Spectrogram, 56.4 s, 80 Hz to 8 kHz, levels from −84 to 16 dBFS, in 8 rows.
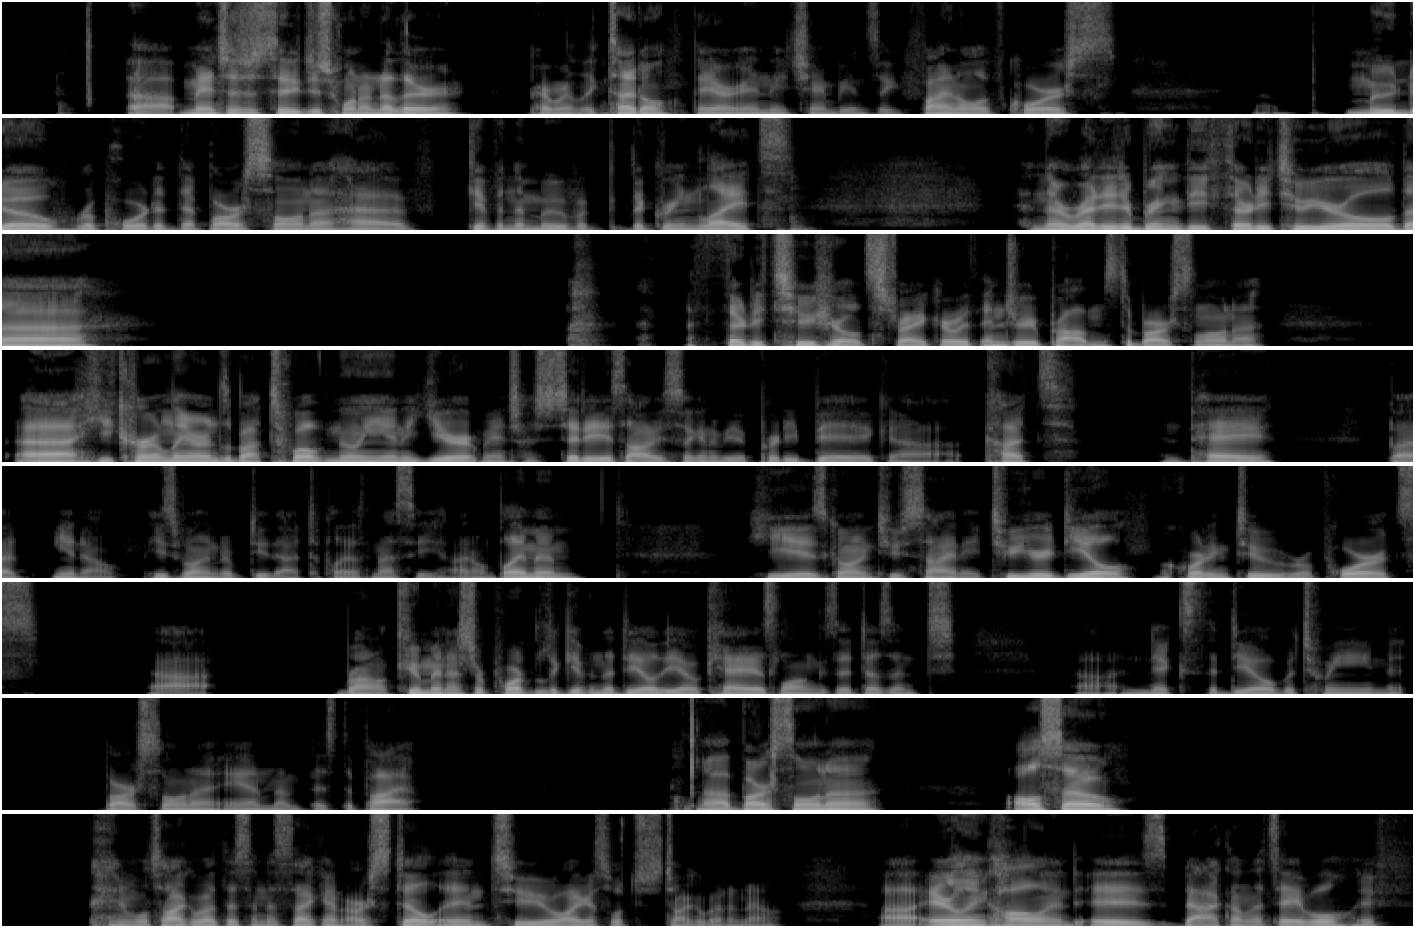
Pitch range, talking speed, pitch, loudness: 95-110 Hz, 165 wpm, 100 Hz, -28 LUFS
